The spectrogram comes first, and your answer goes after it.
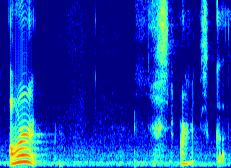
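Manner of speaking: normal talking voice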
